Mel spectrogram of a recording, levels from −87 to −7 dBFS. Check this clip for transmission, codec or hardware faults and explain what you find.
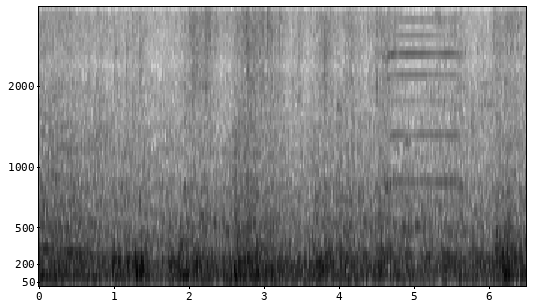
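No faults found.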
